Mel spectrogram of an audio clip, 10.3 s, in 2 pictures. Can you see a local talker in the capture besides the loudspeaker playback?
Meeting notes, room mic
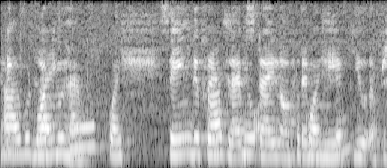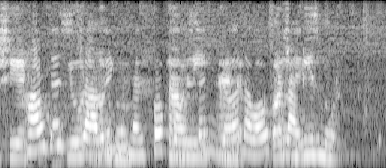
No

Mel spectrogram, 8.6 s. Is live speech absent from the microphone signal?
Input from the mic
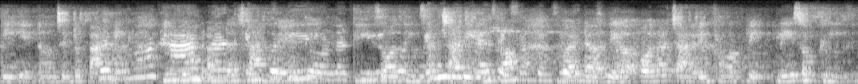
No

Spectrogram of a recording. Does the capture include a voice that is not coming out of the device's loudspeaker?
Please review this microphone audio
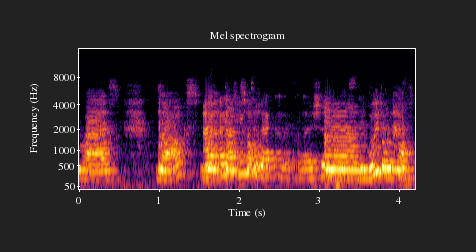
Yes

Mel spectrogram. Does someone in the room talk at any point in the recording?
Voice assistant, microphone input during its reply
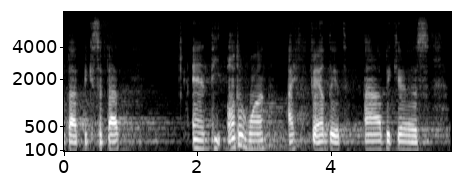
No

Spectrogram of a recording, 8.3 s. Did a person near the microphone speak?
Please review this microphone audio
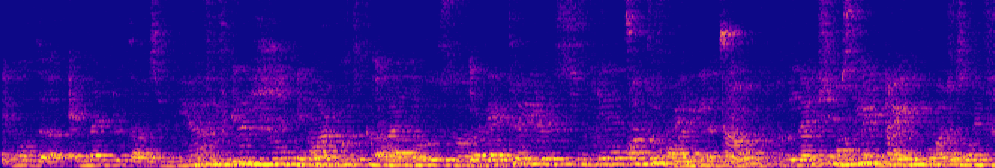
Yes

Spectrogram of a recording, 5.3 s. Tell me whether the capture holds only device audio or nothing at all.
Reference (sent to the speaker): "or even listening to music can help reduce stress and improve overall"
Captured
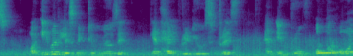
Yes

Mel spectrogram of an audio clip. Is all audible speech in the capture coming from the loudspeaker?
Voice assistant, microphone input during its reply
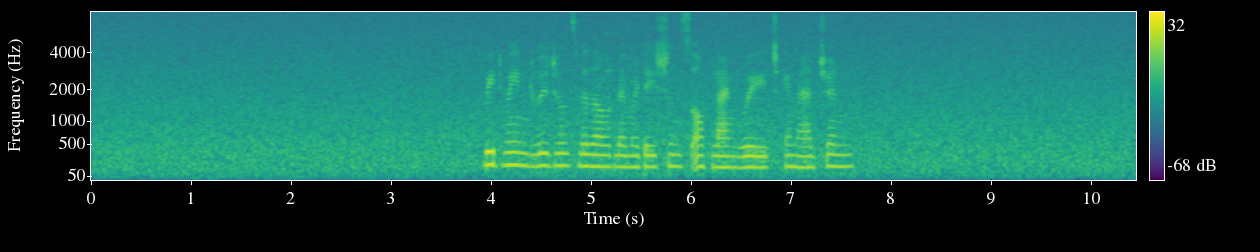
No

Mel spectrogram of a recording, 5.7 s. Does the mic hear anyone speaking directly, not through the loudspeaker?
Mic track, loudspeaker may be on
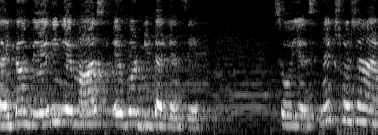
No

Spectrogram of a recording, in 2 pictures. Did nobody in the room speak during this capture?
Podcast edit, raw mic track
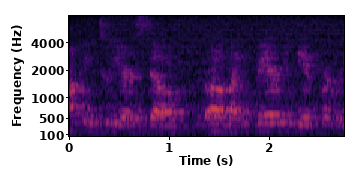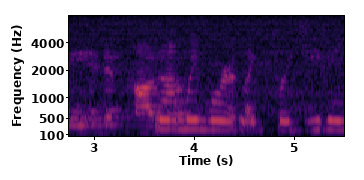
No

